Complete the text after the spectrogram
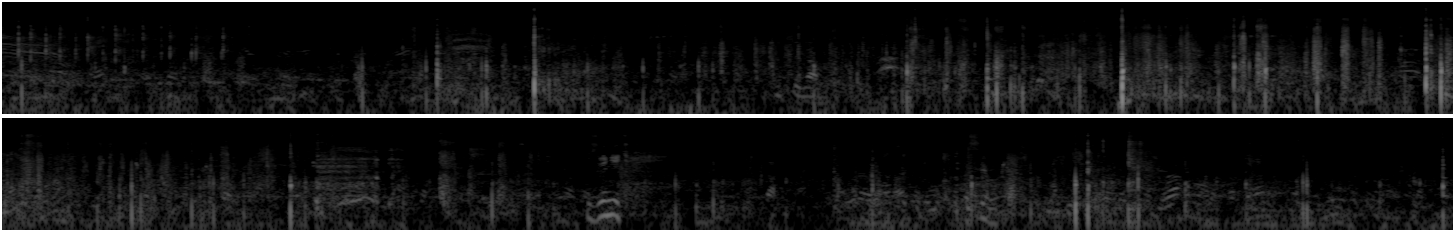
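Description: Tennis balls are struck with rackets in a sharp, quick rally.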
